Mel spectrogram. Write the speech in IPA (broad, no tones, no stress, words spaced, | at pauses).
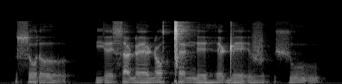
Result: soɾɤ | jesaɳɛ ɳɔǀɛŋe ɦeɖev | ʃu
